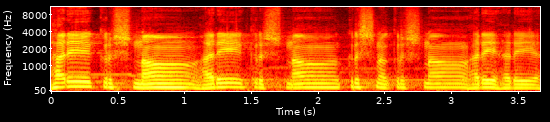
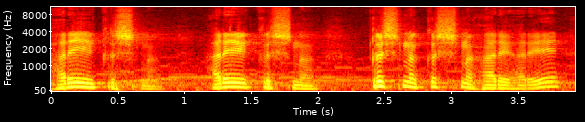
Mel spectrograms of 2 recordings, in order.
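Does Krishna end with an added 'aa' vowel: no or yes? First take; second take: yes; no. First: Krishna ends with an added long 'aa' vowel. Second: Krishna ends without any added vowel sound. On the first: This is the regional Bengali way of saying it. The speaker calls it wrong. "बंगाल की बोली में अकार आ जाता है" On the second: This is the actual form of the mantra. The speaker calls it right. "वास्तविकता में महामंत्र ... उसमें अकार मत लगाइए"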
